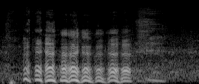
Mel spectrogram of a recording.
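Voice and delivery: real chuckle at own joke; rolling laugh, trailing away. Real, not acted. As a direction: chuckle along after the punchline.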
